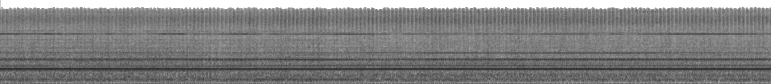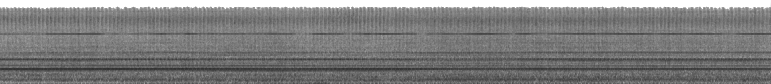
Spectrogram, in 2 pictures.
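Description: Helicopter heard from inside the cockpit as it lifts off and climbs away: a steady high whine over constant rotor and engine noise, loud and unchanging.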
